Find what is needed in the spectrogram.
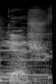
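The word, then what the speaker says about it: geis: To the point where I had to cast a Gaius on him so that... – It's actually pronounced Gesh, fun fact. – Gesh? – Yeah, Gesh. – Pronounced Gesh? – It's Gaelic.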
